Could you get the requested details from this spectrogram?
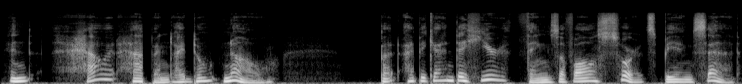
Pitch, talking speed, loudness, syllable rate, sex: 140 Hz, 145 wpm, -16 LUFS, 3.7 syllables/s, male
